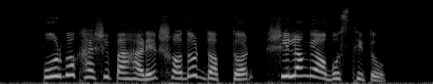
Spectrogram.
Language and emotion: Bengali, neutral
